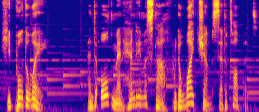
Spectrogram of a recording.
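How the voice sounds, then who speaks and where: A man's voice: mid-range voice, big pitch swings, moderate pace, darkish tone, faint music behind. A man narrating a scripted fantasy war story as the narrator of an audio drama.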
